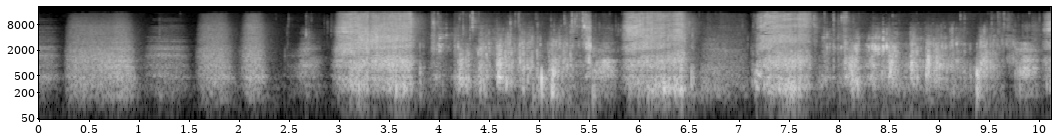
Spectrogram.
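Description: A person slurping instant noodles out of spicy soup: a string of loud slurps with chewing between.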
